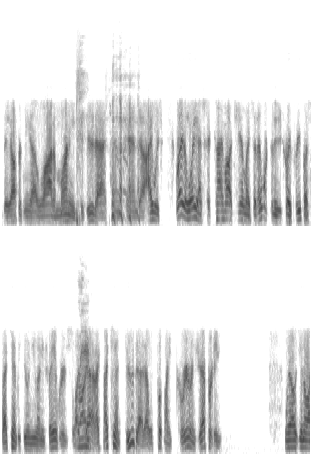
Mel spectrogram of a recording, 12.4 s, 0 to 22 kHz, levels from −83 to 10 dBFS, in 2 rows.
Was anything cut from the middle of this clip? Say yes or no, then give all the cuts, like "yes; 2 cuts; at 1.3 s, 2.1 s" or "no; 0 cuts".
yes; 1 cut; at 8.1 s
